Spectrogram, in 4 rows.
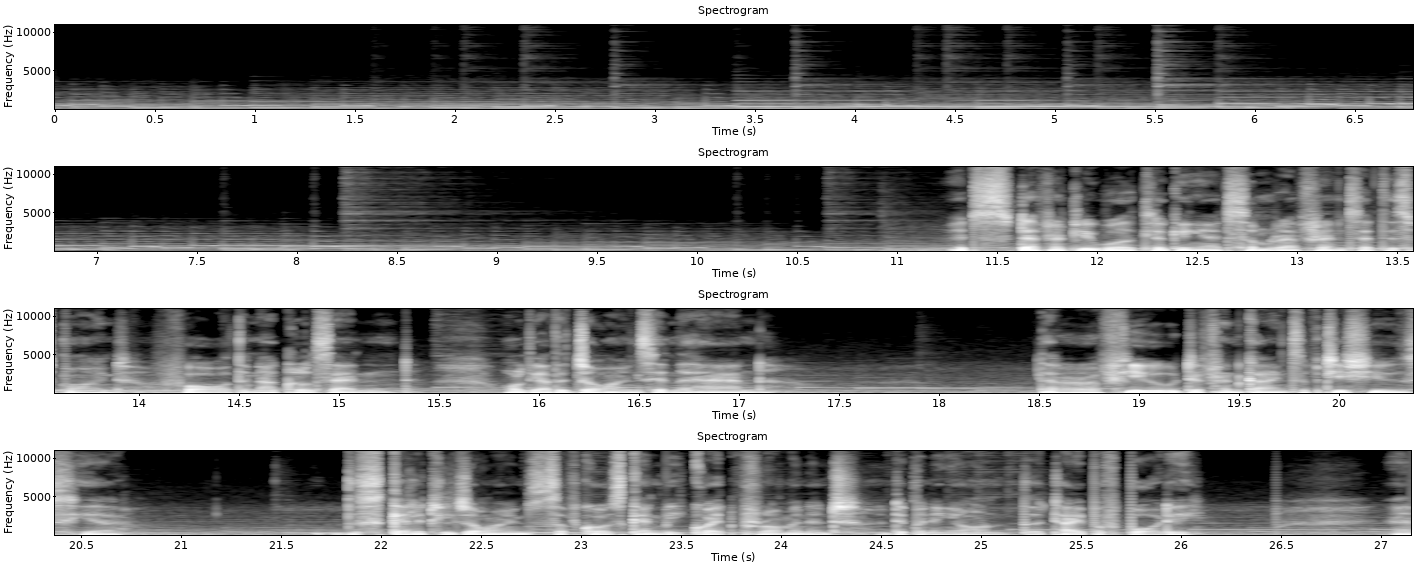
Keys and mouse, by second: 0.7 right click, 1.9 right click, 3.5 right click, 8.4 right click, 9.6 ctrl+right click, 10.6 right click, 11.5 right click, 12.7 right click, 13.5 right click, 15.0 right click, 16.1 right click, 16.6 right click, 17.5 right click, 19.5 right click, 20.6 right click, 22.0 right click, 24.8 right click.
